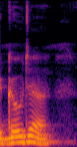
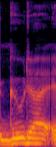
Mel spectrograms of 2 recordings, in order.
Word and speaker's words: Goethe: The German writer Goethe, or Goethe, if it depends on how, if you're pronouncing it English or German accent, it's G-O-E-T-H-E, Johann Wolfgang Goethe.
